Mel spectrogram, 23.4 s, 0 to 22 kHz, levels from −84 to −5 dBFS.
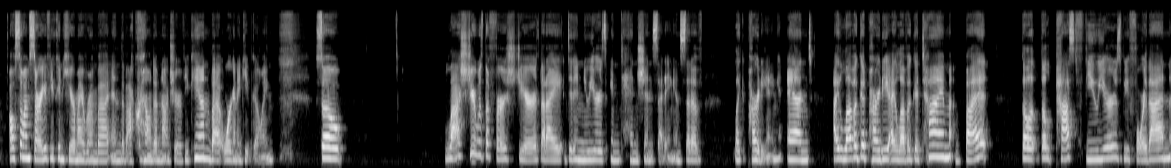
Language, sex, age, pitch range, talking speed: English, female, 10-29, 215-260 Hz, 160 wpm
